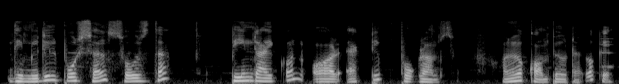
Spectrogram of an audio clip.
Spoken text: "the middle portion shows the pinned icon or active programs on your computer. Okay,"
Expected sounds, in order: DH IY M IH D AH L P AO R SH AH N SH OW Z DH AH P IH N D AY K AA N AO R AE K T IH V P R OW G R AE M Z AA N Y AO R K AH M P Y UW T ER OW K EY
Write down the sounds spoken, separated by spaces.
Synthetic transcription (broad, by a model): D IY M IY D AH L P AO R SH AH N S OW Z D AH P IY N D AY K AA N AO R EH K T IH B P R OW G R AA M S AA N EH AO K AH M P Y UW T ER OW K EY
